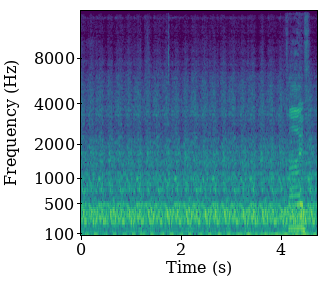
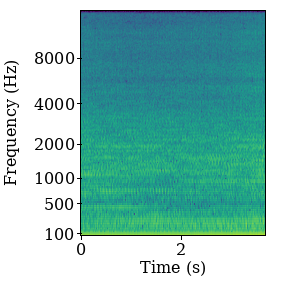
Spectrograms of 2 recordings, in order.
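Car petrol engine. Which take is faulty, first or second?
first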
